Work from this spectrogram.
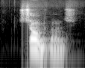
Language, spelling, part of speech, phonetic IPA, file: Polish, ściągnąć, verb, [ˈɕt͡ɕɔ̃ŋɡnɔ̃ɲt͡ɕ], LL-Q809 (pol)-ściągnąć.wav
